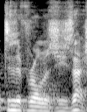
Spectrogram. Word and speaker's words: deliverology: And so the concept you kind of made famous is this concept of deliverology.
